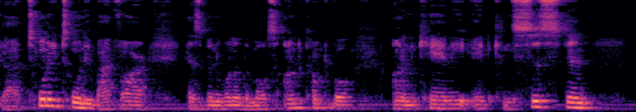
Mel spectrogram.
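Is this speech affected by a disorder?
No.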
